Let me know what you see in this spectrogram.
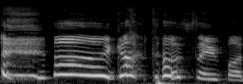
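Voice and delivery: very high, drawn-out, weepy laugh-cry. Streamer reacting to something in the game, crying with laughter. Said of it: "I'm literally crying".

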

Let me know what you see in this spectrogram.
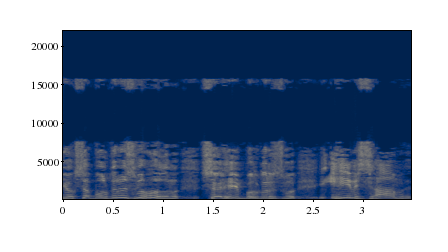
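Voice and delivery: frantic, pleading, anxious, agitated, pitched high. A father asks a police officer about his missing son, agitated, anxious. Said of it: "Sakin olun".

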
